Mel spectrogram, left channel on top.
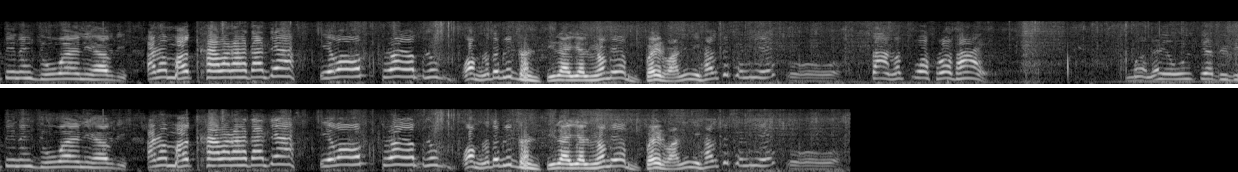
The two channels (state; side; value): drops out; right; at 8.5 s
